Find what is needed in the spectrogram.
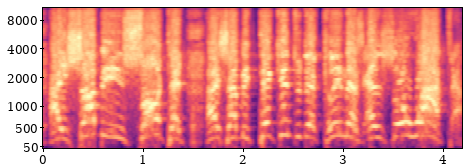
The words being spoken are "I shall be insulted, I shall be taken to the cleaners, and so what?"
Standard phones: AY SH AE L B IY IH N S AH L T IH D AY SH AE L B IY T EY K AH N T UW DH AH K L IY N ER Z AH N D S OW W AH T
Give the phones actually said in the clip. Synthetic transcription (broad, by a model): AY SH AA L B IY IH N S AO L T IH D AY SH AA L B IY T EY K AH N T UW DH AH K L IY N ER S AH N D S OW W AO T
